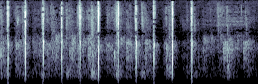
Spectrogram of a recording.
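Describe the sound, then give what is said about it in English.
A brief round of applause thanking the organizers of a course: about a dozen sharp, evenly spaced claps in a quick steady rhythm, then a softer, scattered trailing off. No one speaks. “So, so let's do a little round of applause.”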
